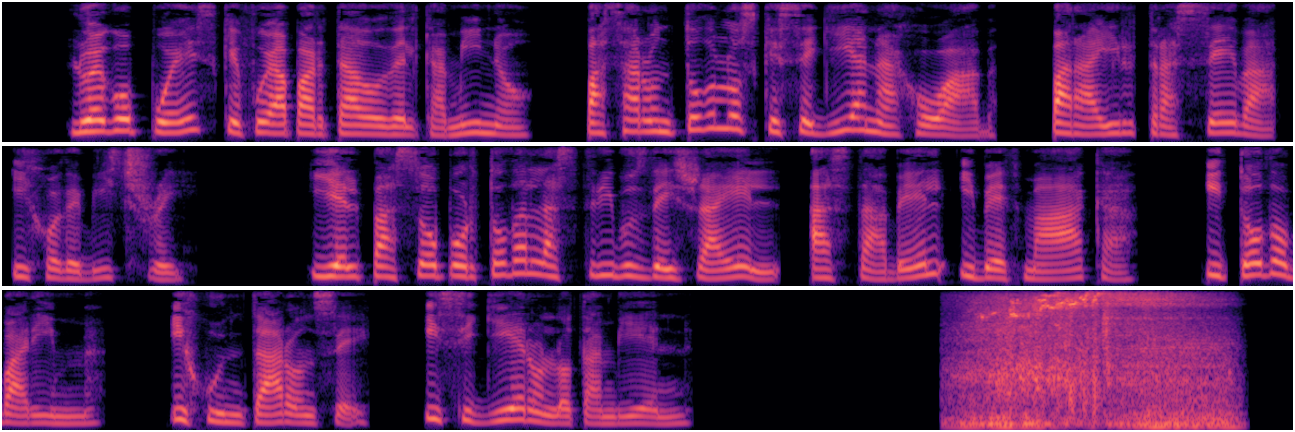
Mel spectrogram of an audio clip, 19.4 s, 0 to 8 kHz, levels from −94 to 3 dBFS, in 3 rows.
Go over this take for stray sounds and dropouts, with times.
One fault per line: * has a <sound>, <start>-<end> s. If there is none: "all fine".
* has a squeak, 17.6-19.1 s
